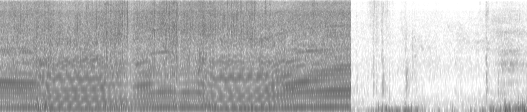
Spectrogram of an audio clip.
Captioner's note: engine noise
